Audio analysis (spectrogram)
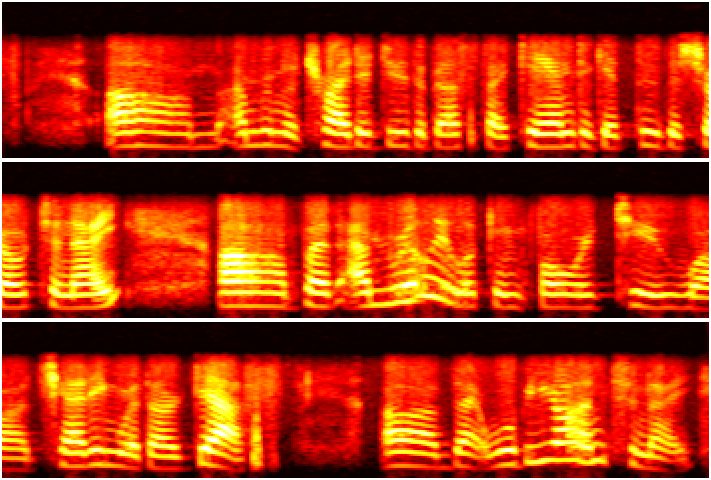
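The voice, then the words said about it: Voice sounds off, sick with cold. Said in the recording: “I've had a cold all weekend, so my voice is just not quite myself.”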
